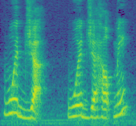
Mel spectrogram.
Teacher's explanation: would you help me becomes wouldja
